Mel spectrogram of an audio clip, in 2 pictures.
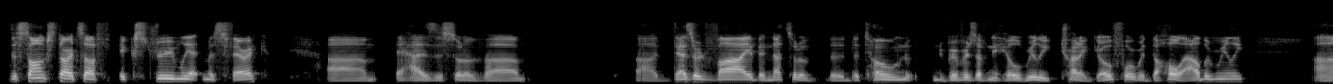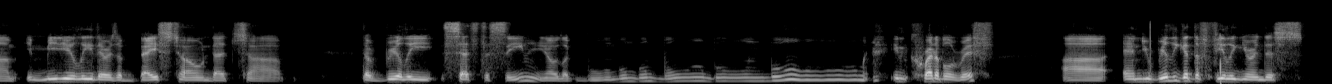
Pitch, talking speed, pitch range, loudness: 120 Hz, 160 wpm, 105-150 Hz, -25 LUFS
